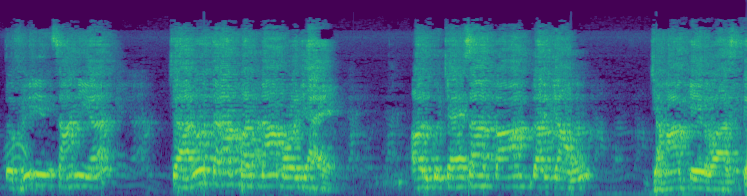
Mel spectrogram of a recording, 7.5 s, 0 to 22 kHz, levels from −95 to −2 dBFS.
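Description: Small forward jumps in the sound occur at 1.02, 2.05, 3.54, 4.69, 5.72 and 6.57 s, each skipping a few hundredths of a second. They are likely a dropped buffer (overrun), where samples were overwritten before being read and the edges joined without a gap.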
